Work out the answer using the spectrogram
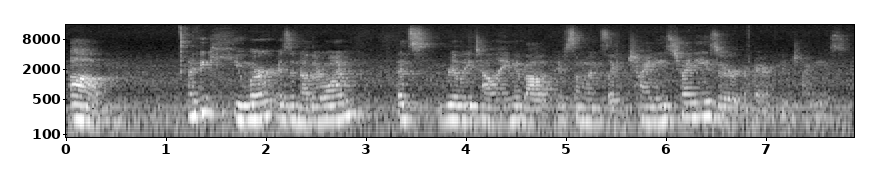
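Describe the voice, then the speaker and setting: A woman's voice: lowish voice, moderate pace. A young woman student sharing her views in a casual group discussion, thoughtful and full of fillers. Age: young adult. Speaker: student participant. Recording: echoey room, distant mic, background noise.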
